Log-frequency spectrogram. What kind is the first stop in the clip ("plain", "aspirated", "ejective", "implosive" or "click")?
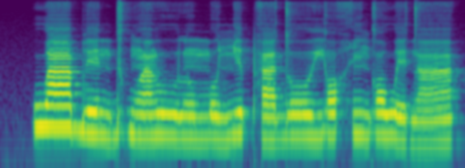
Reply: plain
